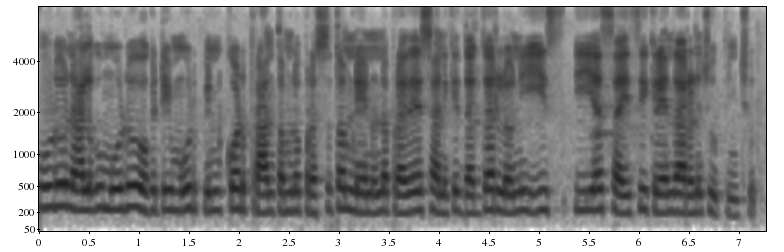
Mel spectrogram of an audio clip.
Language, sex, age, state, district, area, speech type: Telugu, female, 18-30, Andhra Pradesh, Sri Balaji, urban, read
